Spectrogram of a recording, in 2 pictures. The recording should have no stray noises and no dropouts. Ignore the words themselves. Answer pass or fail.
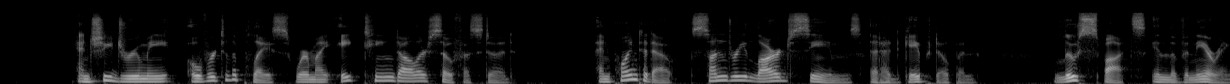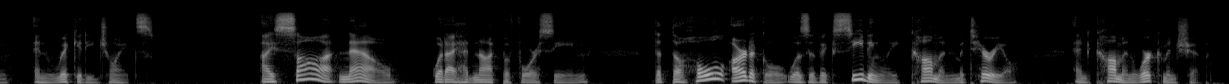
pass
